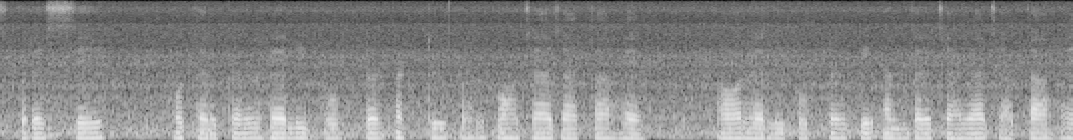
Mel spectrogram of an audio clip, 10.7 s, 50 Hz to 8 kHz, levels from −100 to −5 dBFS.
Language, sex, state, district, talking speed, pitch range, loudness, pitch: Hindi, male, Uttar Pradesh, Jalaun, 80 wpm, 100-105 Hz, -19 LUFS, 100 Hz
